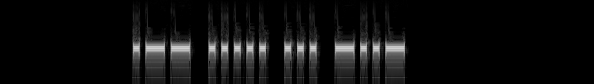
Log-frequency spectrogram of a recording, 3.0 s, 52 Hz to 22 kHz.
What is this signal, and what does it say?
Morse code, heard as a keyed tone, about 38 wpm, 700 Hz. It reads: W5SX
